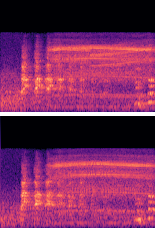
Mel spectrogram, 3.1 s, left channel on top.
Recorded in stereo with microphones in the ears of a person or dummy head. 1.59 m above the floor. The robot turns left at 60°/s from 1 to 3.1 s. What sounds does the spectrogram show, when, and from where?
0.4 s laughter: 85° right, 3 m; by 3.0 s 30° left (ahead or behind), 3 m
